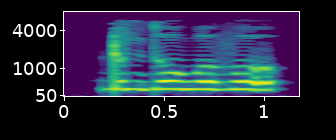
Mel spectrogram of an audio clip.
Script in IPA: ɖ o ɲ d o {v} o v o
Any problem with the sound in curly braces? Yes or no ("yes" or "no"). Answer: yes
